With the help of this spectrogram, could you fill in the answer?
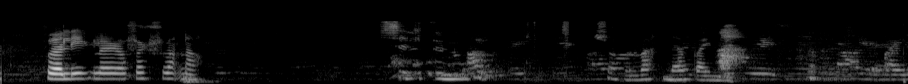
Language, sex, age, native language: Icelandic, female, 10, Icelandic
